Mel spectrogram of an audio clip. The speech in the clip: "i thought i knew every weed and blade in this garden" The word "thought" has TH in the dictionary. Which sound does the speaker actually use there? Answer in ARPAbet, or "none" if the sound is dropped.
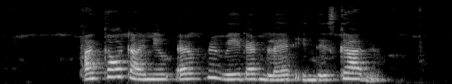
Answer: T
